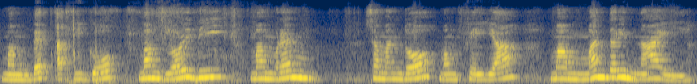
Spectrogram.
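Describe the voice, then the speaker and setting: A woman with an Ilocano accent reading out shout-out greetings, halting and stumbling over names. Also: on the high side. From northern Philippines. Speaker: listener sending shout-out greetings. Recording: echoey room with faint background noise.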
